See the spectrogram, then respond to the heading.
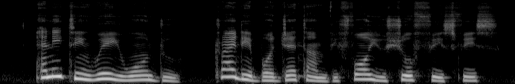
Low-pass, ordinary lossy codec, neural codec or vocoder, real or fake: none; none; none; real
